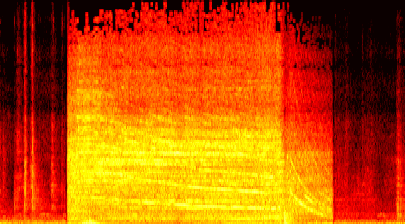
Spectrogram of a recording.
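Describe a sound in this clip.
A power saw whines loudly as it cuts through wood.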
